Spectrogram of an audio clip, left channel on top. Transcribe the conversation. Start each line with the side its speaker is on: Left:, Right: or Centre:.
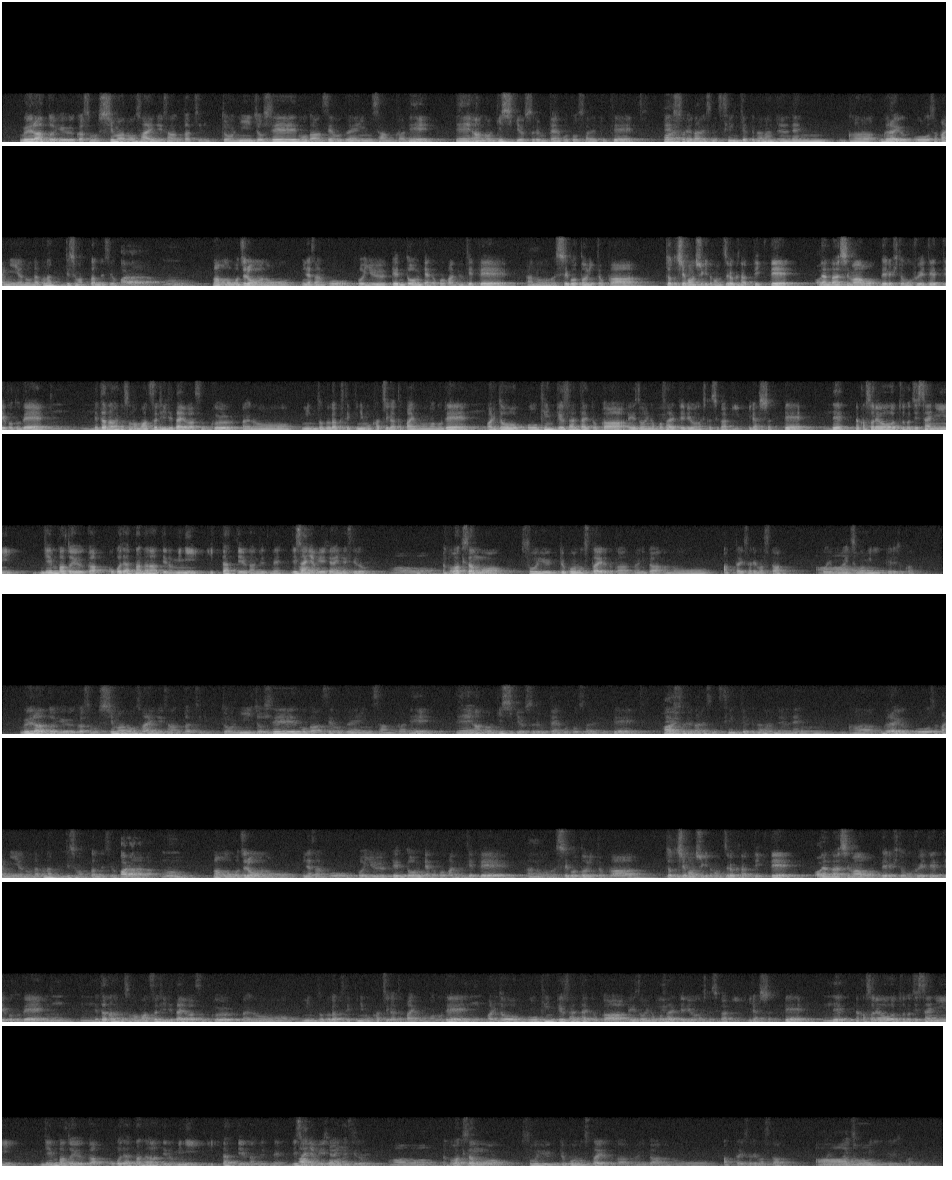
Left: 村というか、その島の祭司さんたち筆頭に、女性も男性も全員参加で、
Right: うん、うん、
Left: で、
Right: うん。
Left: あの、儀式をするみたいなことをされてて、
Right: はい。
Left: で、それがですね、1970年かぐらいを境に、あの、亡くなってしまったんですよ。
Right: うん。あららら。うん、
Left: まあ、もうもちろん、あの、皆さん、こう、そういう伝統みたいなところから抜けて、
Right: うん、
Left: あの、仕事にとか、ちょっと資本主義とかも強くなってきて、
Right: うん。はいはいはいはい。
Left: だんだん島を出る人も増えてっていうことで、
Right: うん、うん、
Left: え、ただなんかその祭り自体はすごく、あのー民族学的にも価値が高いものなので、
Right: うん、うん、
Left: 割とこう研究されたりとか映像に残されているような人たちがい、
Right: うん。ええ、うん、
Left: いらっしゃって、
Right: うん。
Left: で、なんかそれをちょっと実際に現場というか、ここであったんだなっていうのを見に行ったっていう感じですね。
Right: うん
Left: 実際には見れてないんですけど、
Right: あ、そうなんですね。ああ、
Left: なんか脇さんもそういう旅行のスタイルとか何か、
Right: ええ
Left: あのーあったりされますかこういうものをいつも見に行ってるとか。
Right: あああの、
